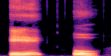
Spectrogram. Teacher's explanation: अर्ध संवृत, जिसमें मुंह थोड़ा सा और खुलता है, ए, ओ।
